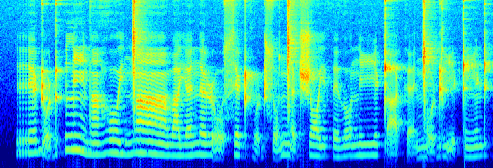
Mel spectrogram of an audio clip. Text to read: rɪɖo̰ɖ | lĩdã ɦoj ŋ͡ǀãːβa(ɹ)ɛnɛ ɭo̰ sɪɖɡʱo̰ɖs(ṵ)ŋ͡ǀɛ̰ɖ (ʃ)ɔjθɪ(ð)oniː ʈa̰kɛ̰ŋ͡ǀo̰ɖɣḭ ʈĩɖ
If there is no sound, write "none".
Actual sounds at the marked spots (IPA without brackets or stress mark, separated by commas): j, o̰, ʃ, ð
